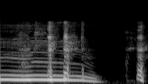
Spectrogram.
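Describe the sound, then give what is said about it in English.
A man gives a drawn-out, low mooing call in imitation of a cow, holding steady for about a second before it sags and fades, followed by a brief burst of voice. “Like, I'm a man cow.”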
